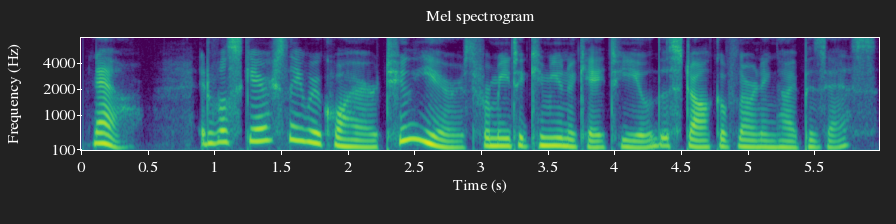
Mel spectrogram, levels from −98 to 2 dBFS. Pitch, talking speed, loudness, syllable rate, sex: 210 Hz, 190 wpm, -17 LUFS, 5.3 syllables/s, female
